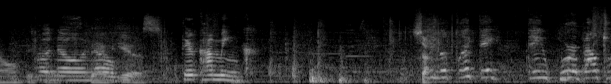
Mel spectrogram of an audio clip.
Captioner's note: whispering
